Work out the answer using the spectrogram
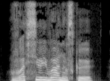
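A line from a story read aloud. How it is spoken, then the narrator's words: Joyful blurt. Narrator (Russian): радостно выпалил находчиво юный джентльмен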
